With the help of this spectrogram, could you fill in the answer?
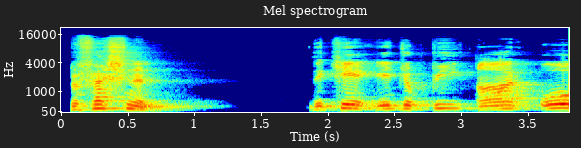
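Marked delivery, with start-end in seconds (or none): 0.1-0.7 प्रोफेशनल begun with a short "pruh"; correct pronunciation. Shown as a demonstration. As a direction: model प्रोफेशनल as "pruh-FESH-nal". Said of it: "प्र की sound है". (प्रोफेशनल کا تلفظ "پرَ" سے)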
